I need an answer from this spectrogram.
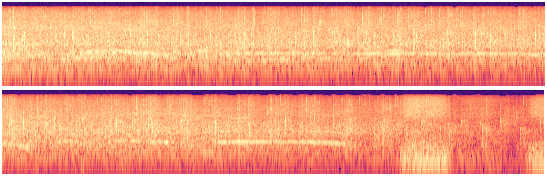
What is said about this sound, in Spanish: Oh, si va a aplaudirlo, apláudelo con libertad.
